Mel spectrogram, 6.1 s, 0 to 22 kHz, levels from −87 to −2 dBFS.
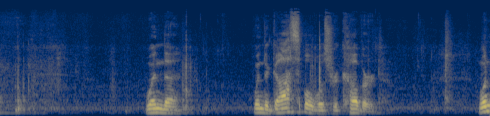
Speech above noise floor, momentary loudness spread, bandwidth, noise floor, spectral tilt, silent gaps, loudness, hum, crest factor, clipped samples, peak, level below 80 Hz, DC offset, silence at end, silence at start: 31 dB; 23 LU; 16 kHz; -60 dBFS; -5 dB/octave; none; -30 LUFS; none; 20 dB; under 0.1%; -12 dBFS; -84 dBFS; under 0.1%; 0 s; 0 s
